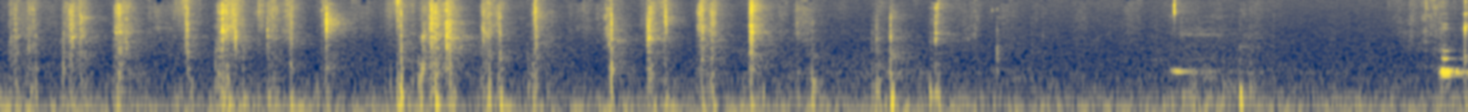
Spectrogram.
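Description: Tarot cards being shuffled by hand during a close-up ASMR card reading, a steady run of soft papery riffles and flicks for several seconds that thin out toward the end, with no talk.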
